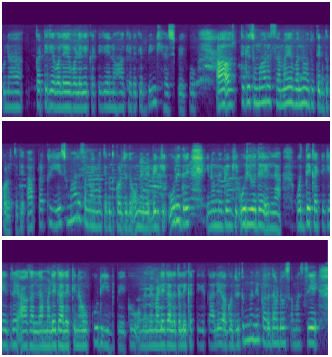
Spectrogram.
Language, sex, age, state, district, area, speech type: Kannada, female, 30-45, Karnataka, Shimoga, rural, spontaneous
